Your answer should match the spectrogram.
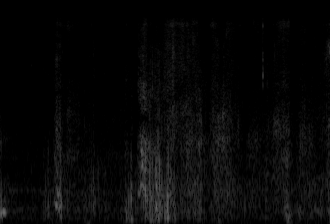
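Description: Zipper on the side compartment of a No Reception Club fabric diaper backpack being pulled open, a faint scratchy run starting about a second in.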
